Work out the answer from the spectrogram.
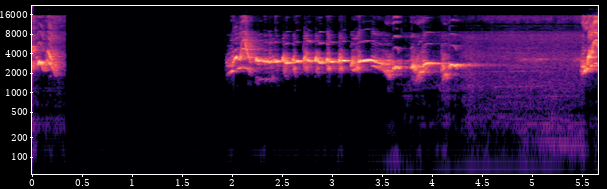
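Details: White-rumped shama, murai sabang strain, with a short note, long silence, then a steady, sharp warbling trill at an even pitch that trails off into faint background noise.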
